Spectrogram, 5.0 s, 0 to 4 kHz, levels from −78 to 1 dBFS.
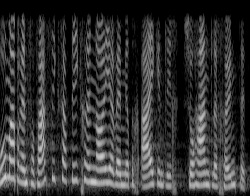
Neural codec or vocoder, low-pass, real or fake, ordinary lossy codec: none; 3.6 kHz; real; none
